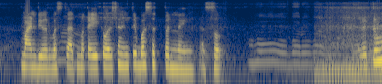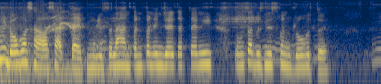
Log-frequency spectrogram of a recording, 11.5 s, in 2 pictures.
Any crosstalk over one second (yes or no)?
yes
